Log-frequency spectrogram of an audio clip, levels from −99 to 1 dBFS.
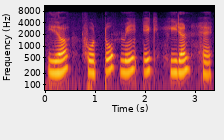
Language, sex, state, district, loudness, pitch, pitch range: Hindi, female, Bihar, Patna, -18 LUFS, 215 Hz, 205-230 Hz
